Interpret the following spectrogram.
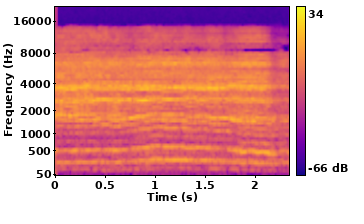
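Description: A man's voice chanting one long held note that rises gently in pitch toward the middle and falls away near the end.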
